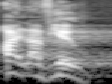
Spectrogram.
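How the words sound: It sounds harsh, like a telling off.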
